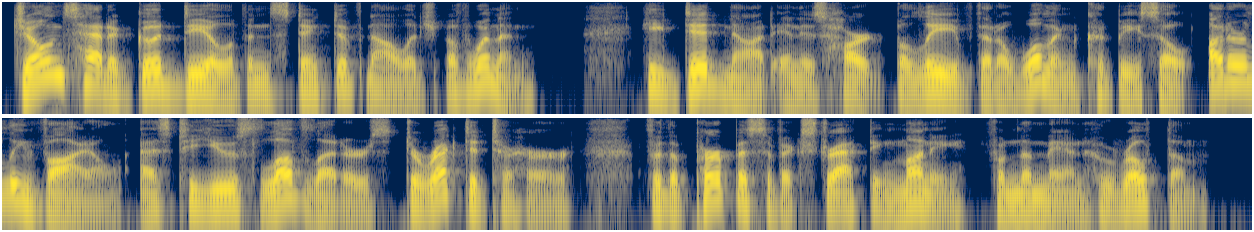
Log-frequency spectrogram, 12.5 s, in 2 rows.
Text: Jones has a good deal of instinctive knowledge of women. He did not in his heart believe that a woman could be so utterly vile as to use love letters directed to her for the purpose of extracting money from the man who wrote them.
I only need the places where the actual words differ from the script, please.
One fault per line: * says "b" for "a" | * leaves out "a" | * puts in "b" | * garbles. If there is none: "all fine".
* says "had" for "has"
